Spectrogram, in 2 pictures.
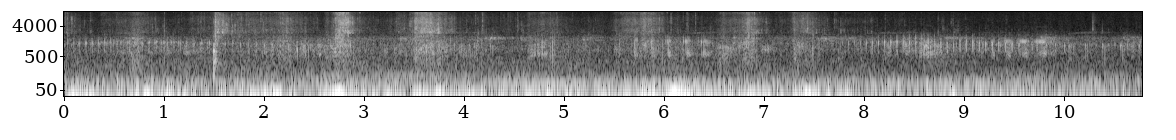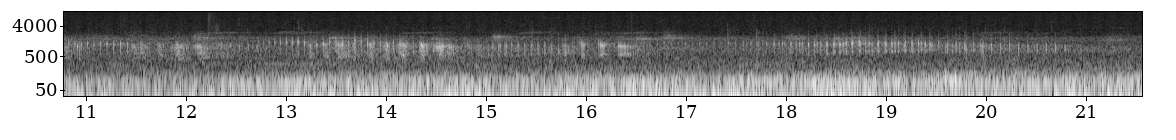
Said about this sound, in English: I believe I'm coming up on some wood frog.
